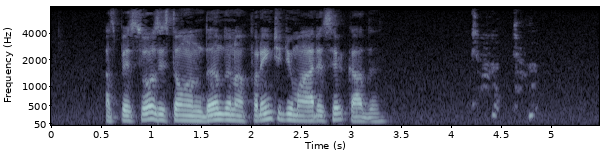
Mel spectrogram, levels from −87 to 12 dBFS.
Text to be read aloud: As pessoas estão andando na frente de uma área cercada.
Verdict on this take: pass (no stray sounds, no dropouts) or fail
fail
